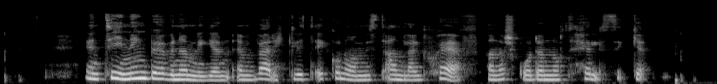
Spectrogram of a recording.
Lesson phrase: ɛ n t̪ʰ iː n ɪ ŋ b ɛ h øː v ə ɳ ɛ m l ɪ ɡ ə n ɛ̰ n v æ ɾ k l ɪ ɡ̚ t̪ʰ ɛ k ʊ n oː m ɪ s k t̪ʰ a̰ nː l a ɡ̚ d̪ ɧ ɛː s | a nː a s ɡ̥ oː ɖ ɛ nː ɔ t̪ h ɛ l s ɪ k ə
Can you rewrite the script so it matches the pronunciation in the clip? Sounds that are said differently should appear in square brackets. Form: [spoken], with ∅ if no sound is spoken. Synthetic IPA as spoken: ɛ n t̪ʰ iː n ɪ ŋ b ɛ h øː v ə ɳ ɛ m l ɪ ɡ ə n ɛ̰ n v æ ɾ k l ɪ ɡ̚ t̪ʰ ɛ k ʊ n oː m ɪ s k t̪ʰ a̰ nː l a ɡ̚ d̪ ɧ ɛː [f] | a nː a [ʂ] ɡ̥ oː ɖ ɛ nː ɔ t̪ h ɛ l s ɪ k ə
